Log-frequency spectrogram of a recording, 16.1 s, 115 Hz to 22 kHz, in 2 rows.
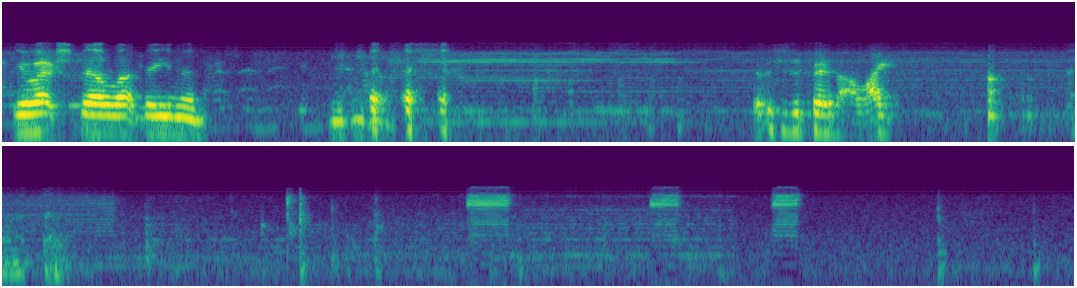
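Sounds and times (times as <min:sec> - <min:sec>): tattoo machine buzzing: 0:02.8 - 0:08.9, 0:11.5 - 0:11.9, 0:12.9 - 0:14.1.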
